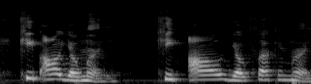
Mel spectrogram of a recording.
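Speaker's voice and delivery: ordinary delivery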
